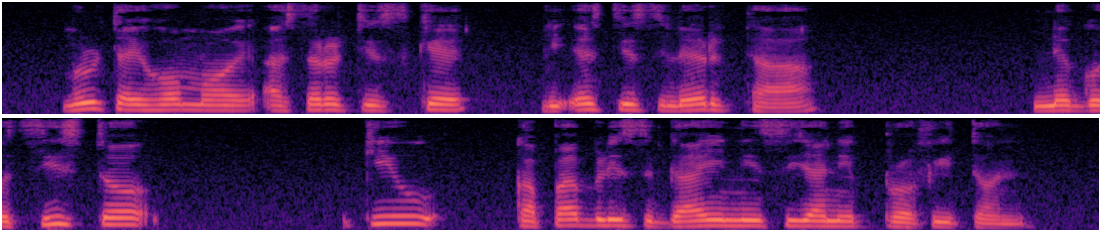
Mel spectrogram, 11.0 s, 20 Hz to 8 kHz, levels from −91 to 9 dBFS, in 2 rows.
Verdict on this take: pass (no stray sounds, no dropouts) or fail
pass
